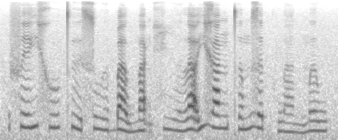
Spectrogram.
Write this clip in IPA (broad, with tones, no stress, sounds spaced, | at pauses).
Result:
f e˨˦ j x u˨˦ t̪ʰ ɨ˧˩ s ṳ˨˩ ə̯ ɓ a˧˩ w m a̰˧˨ ŋ x i̤˨˩ ə̯ l a̰˧˥ j ɣ a˧ ŋ t̪ʰ ə˨˦ m z ə˦˥ t̚ h w a̤˨˩ n m ə˧ w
